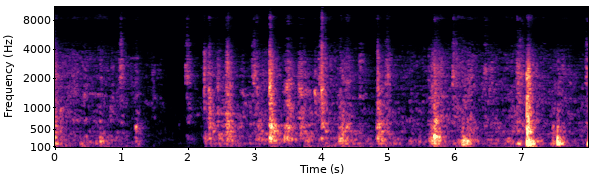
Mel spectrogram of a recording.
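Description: Irregular light clicks and knocks of a hand handling a desktop computer tower, broken by a short dead-silent gap about two seconds in.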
